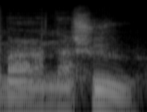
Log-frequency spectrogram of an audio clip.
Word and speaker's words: Marinescu: Floyd Marinescu? Yeah. I'm going to go with that. Yeah, I'd say add a little French kick up. Marinescu.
